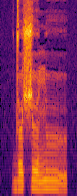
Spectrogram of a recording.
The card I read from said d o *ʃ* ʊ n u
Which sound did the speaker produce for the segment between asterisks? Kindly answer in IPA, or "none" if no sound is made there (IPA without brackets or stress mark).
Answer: ʃ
